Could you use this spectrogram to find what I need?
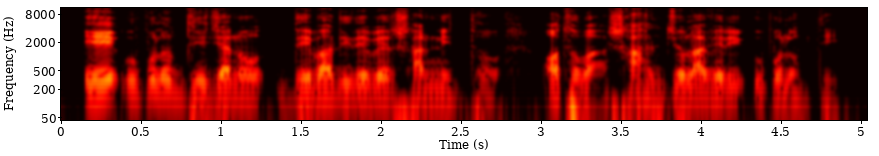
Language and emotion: Bengali, neutral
